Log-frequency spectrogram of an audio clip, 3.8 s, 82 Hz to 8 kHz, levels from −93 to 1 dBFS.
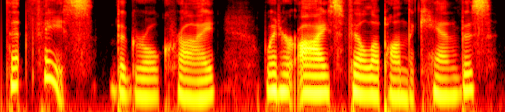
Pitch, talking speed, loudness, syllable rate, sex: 180 Hz, 190 wpm, -21 LUFS, 4.4 syllables/s, female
